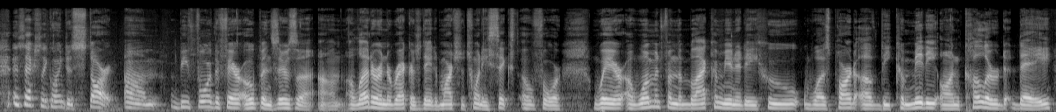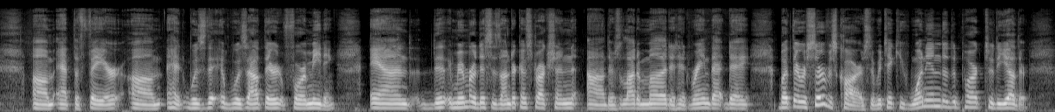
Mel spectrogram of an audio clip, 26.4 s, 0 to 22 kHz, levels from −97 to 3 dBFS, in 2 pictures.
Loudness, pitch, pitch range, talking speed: -21 LUFS, 155 Hz, 140-170 Hz, 200 wpm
